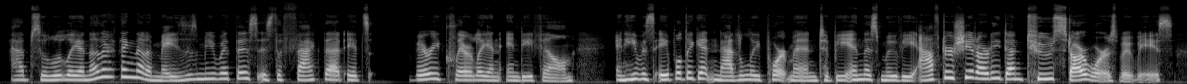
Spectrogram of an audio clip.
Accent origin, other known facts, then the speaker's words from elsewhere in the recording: Orange County, California, United States; also born or lived in Philadelphia; I grew up outside of Los Angeles in Orange County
